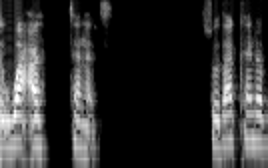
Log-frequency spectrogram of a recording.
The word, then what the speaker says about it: وَاعْتَنَتْ: When you have that, you don't pronounce the e. You don't say wa'i'tanat. You just say wa'atanat.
